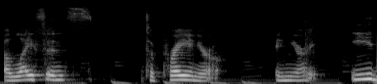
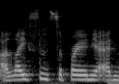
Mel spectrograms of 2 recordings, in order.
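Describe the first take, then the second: First: The last word is said with a long "ee" vowel. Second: The last word is said with a short "e" vowel. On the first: The speaker calls it wrong. "I butchered that so badly. ... I said EAD" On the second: The speaker calls it right. "let me see if I can say this right"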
